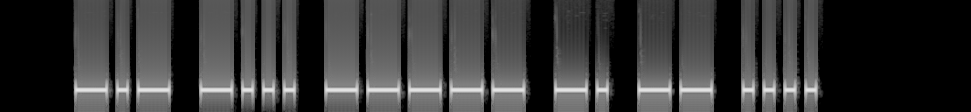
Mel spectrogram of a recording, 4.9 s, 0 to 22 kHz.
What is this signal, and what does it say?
Morse code, heard as a keyed tone, about 22 wpm, 700 Hz. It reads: KB0NMH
